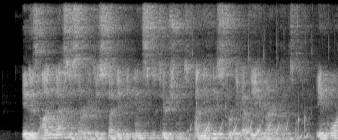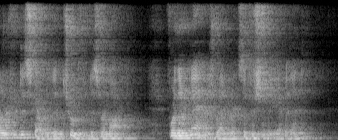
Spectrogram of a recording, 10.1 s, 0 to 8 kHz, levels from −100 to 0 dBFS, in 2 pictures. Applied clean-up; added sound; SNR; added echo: neural separator model SepFormer DNS4.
